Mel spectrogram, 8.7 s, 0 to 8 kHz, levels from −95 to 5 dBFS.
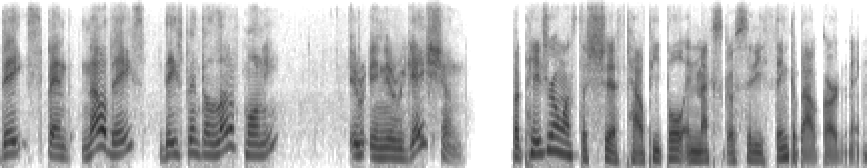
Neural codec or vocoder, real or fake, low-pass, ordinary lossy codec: none; real; 7.2 kHz; Opus, 16 kbps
